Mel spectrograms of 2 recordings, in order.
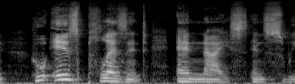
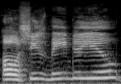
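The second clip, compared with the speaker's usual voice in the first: mocking quote; 11 semitones higher, 4 dB louder than usual. Mocking what women tell boys.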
